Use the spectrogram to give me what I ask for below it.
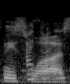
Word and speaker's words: niçoise: And thank you for teaching me how to pronounce salade niçoise. Niçoise. Are you sure there's a No, it's niçoise.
